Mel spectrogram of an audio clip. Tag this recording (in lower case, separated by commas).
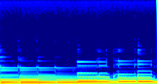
musical instrument, plucked string instrument, music, bass guitar, guitar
